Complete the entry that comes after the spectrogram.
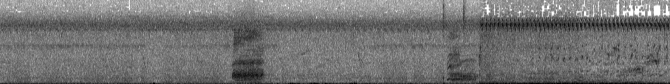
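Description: Two short, harsh bird calls about three seconds apart, over a low wind rumble on the microphone. About seven seconds in, a steady, high, pulsing insect buzz grows louder.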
